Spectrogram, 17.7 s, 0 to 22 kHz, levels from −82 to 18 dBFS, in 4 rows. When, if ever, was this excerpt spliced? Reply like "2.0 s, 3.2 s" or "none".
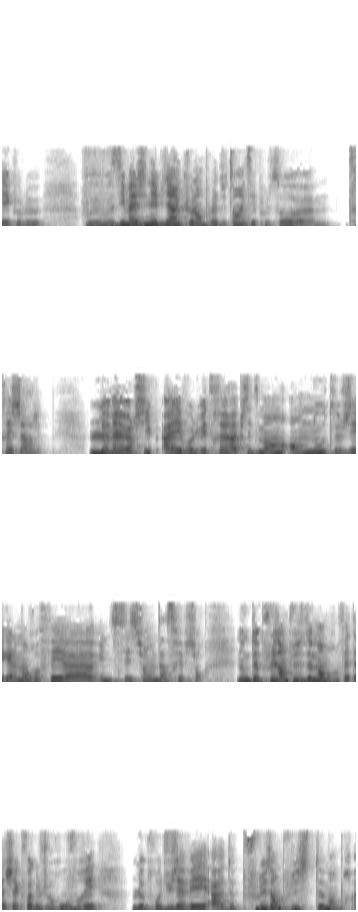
none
